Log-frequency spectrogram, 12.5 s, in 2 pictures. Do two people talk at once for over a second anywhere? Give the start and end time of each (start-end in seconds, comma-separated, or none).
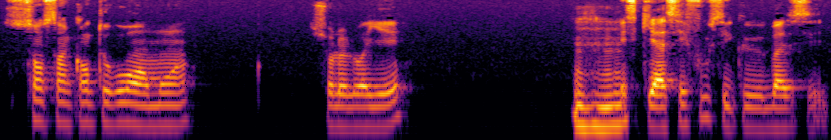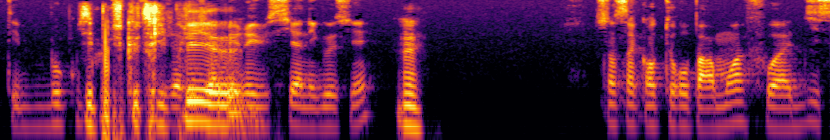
6.8-8.1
